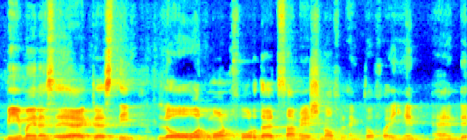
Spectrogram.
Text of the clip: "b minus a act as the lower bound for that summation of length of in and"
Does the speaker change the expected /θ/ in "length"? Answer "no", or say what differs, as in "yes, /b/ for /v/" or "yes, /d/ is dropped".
yes, /t/ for /θ/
